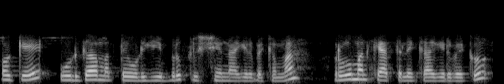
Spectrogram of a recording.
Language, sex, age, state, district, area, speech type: Kannada, female, 60+, Karnataka, Mysore, urban, conversation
